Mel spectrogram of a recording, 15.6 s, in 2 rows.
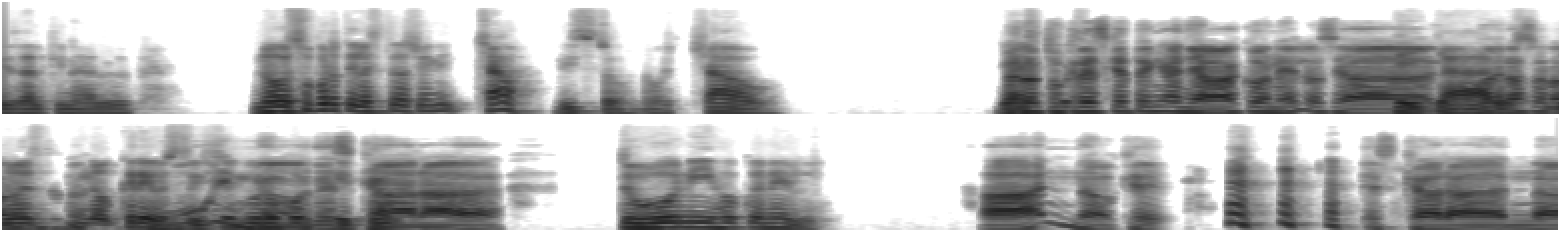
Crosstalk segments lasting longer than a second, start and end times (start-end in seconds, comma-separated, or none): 6.9-9.8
